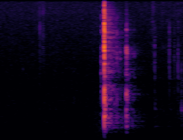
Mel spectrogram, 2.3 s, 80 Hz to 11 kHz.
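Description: A single sharp metal click about a second and a half in, from the wrench on the top spark plug of a 1968 Johnson 6 HP outboard as the plug is loosened.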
